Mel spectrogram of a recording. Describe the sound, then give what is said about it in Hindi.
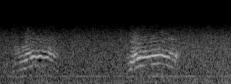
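A lamb caught in a thorny bush on a mountain slope cries out twice, each a high, wavering, plaintive call lasting about half a second, with a pause between them and a faint steady hum underneath. “एक मेमने का चिल्लाना था।”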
